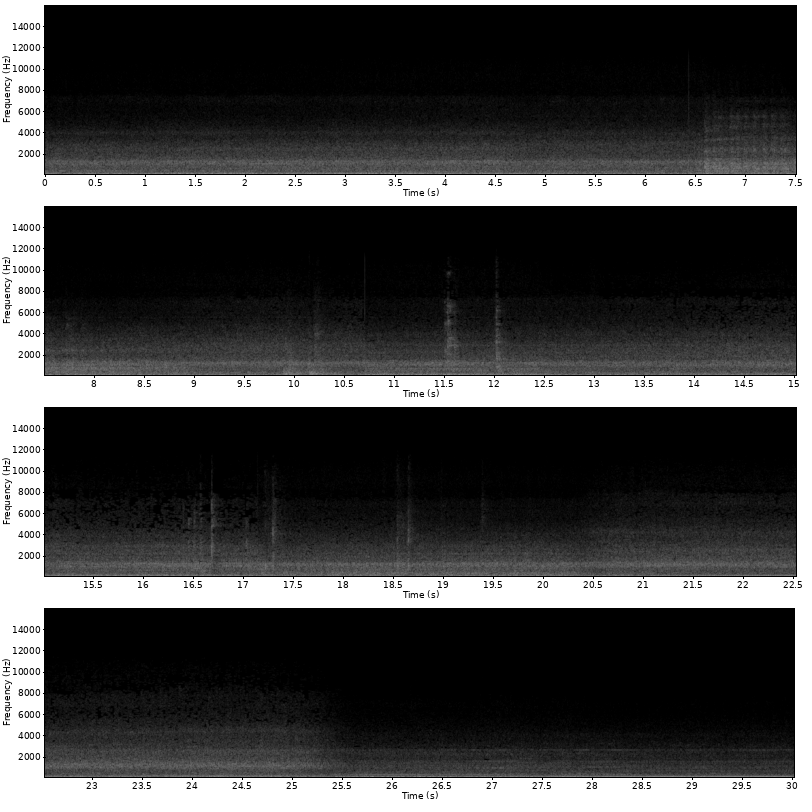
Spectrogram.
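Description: Farm tractor engines running steadily, their tone changing several times. A few short clicks and knocks come near the middle. From about three-quarters of the way through, the engine is heard from inside the tractor cab.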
